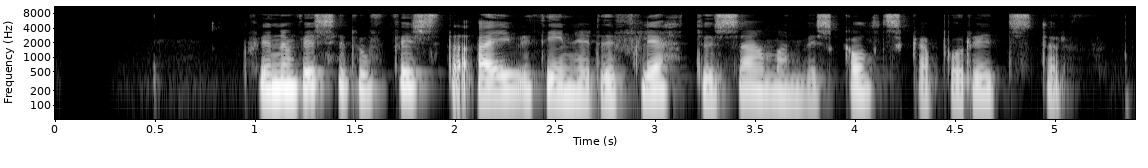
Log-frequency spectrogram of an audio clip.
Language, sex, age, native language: Icelandic, female, 30-39, Icelandic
